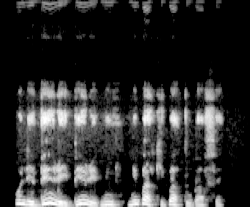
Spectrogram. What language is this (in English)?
Yoruba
